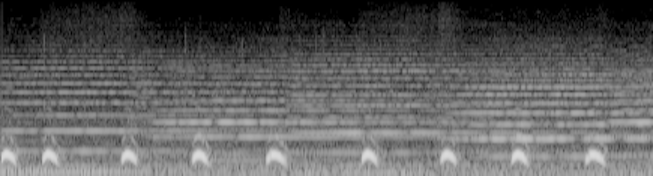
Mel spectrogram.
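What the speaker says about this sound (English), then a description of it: "she can hear the owl" Owl hooting in a point-and-click adventure video game, a steady series of about nine evenly spaced two-note hoots heard alone over a soft ambient backdrop.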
